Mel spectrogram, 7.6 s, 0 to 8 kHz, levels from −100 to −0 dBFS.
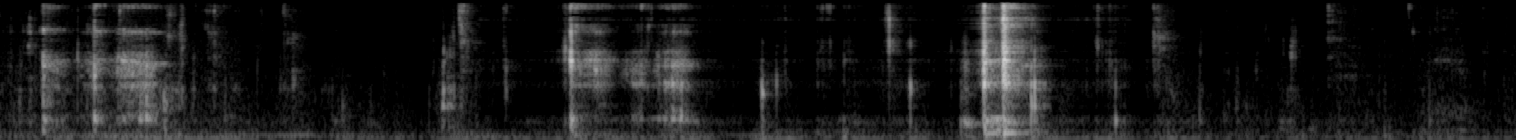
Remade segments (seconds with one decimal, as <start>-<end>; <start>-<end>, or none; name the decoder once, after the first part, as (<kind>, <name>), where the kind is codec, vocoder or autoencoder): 2.4-5.8 (codec, SNAC)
